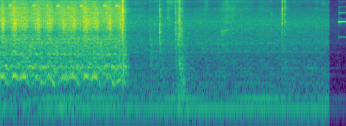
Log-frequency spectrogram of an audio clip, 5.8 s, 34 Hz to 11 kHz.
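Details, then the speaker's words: 1960 Chevy C10 235 six after 40 years sitting, on booster and charger, spark confirmed: starter churns about two seconds then drops off with no catch; owner suspects weak compression, blow-by and unseated rings; cranks no start. "Well, it's trying to fire. I think our compression is just so weak."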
